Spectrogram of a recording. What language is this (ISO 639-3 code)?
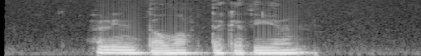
ara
